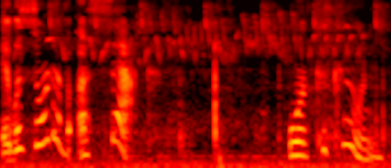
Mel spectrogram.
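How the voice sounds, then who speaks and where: A woman reading a children's story aloud in an expressive narrating style. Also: high-pitched, slow, vocal fry, a little hiss or hum. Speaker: audiobook reader.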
